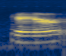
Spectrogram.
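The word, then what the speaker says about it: Père: Pere, it's French for father. It's missing the accent, but that's where that background comes from.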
